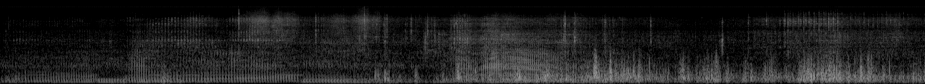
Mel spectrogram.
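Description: KXD 612 PRO mini cross pit bike engine revving up and down as it rides the track, growing steadily louder as it approaches.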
